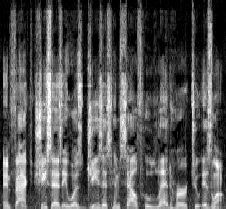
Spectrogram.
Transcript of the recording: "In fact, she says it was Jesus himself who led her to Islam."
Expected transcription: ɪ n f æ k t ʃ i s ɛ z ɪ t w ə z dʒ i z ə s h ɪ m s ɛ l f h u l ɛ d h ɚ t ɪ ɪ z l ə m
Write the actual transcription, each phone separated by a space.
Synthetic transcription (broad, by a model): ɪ n f æ k t ʃ i s ɛ z ɪ t w ə z dʒ i z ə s h ɪ m s ɛ l f h u l ɛ d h ɚ t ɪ ɪ z l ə m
